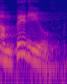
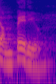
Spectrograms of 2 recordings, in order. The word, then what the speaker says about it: ampere: La intensidad de corriente en amperio. En amperio. Aunque el nombre correcto es ampere, ¿no? Del francés. Ampere. En castellano se dice amperio.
